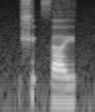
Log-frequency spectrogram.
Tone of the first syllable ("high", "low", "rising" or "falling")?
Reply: high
